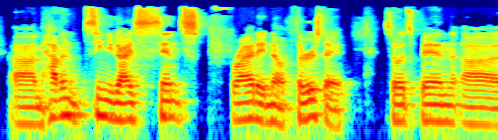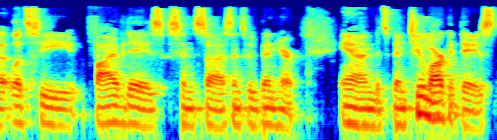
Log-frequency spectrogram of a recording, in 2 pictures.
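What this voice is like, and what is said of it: Slightly raspy voice from cold. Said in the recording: “my voice is a little bit raspy. ... I've had a mild cold for the past couple of days”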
